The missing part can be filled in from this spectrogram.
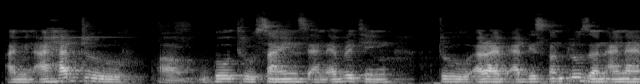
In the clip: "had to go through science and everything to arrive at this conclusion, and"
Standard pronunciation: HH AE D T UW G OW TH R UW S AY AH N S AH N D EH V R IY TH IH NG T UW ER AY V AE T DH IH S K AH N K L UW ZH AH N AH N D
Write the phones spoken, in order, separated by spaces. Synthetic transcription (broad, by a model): HH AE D T UW G OW T R UW S AY AH N S AH N D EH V R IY T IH NG T UW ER AY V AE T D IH S K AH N K L UW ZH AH N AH N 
